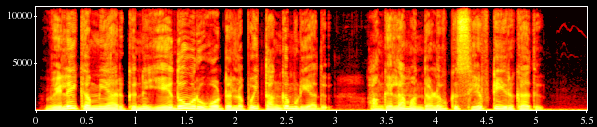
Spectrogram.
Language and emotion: Tamil, fearful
